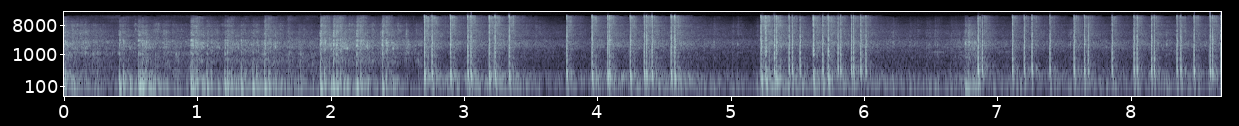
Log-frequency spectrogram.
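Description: Aerial firework shells bursting in quick succession: heavy bangs every second or two, with rapid crackling between them.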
